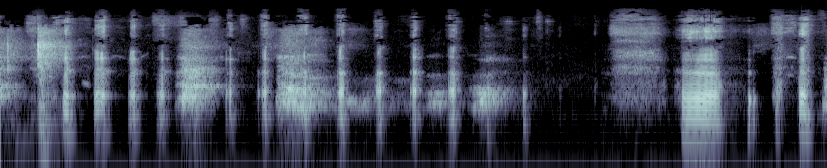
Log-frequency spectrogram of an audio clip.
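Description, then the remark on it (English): A dog barks in a rapid string of short, sharp yaps, pauses briefly, then lets out a longer, rougher bark or growl followed by a few more quick barks. “You're gonna have to lose the I dog.”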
